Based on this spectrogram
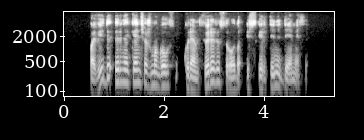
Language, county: Lithuanian, Panevėžys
